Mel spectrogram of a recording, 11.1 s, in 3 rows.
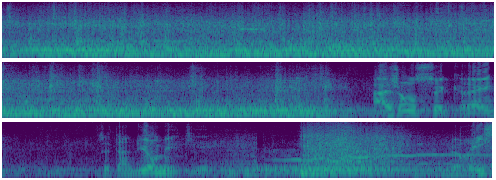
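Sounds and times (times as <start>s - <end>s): wheels clattering over rail joints: 0.0s - 7.2s
train rumbling and rattling: 0.0s - 11.0s.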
